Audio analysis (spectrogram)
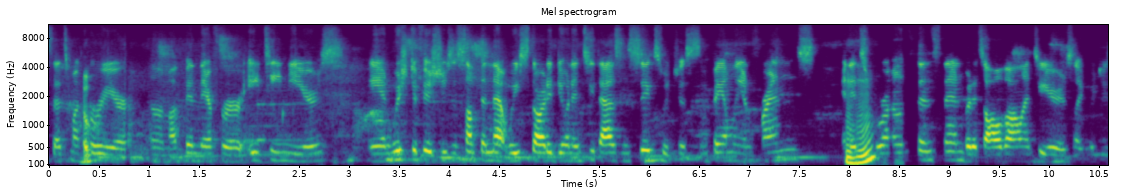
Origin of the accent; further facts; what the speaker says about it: Metairie, Louisiana, United States; also born or lived in Kenner, Louisiana; now in Lacombe, United States; I grew up in Metairie, right across from the Galleria. Lived there until... I got married and moved away, kind of bounced around a little bit in Metairie. Now I live in Lacombe. We lived in Kenner for a little while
